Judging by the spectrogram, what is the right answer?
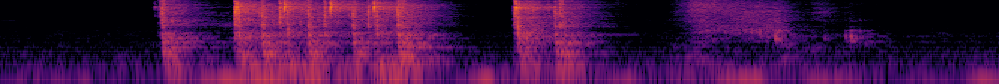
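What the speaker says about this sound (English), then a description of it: "allow me to type in out" Quick bursts of keystrokes on a computer keyboard while writing JavaScript code, clattering in close, uneven clusters with short pauses between them, with no voice over it.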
